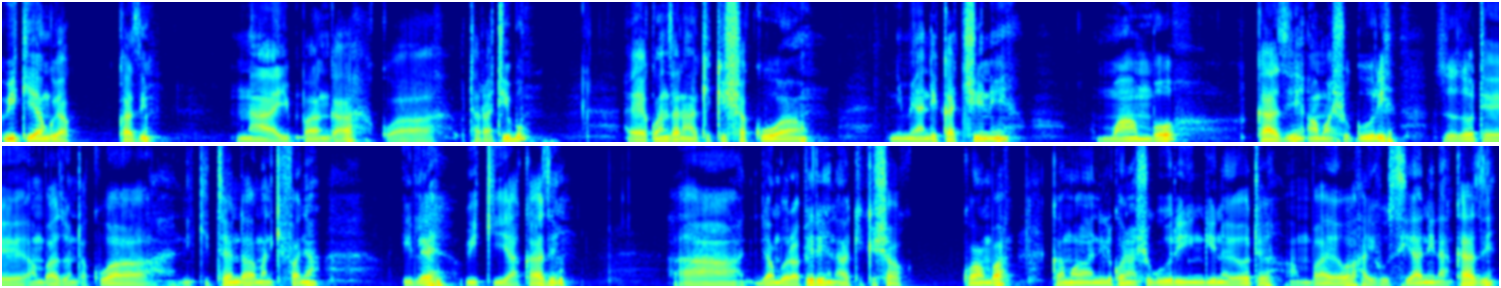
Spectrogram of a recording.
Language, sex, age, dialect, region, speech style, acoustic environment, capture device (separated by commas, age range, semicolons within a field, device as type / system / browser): Swahili, male, 25-34, Kenya - Nairobi Sheng-influenced, Kenya, focused, silence, mobile / Linux / Chrome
